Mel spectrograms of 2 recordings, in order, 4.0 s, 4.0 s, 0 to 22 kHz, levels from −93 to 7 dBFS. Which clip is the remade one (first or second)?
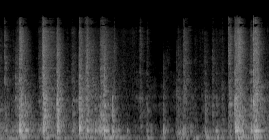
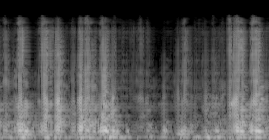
second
